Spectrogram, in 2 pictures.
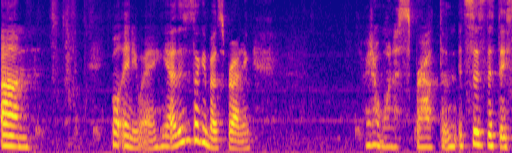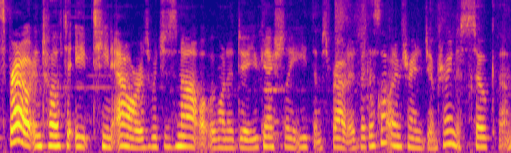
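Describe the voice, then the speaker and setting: With ordinary pitch variation and a medium pitch, a woman gets through her words at a fairly quick pace. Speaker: cooking video host and cookbook author. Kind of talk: casual home cooking tutorial. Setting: home kitchen, filming herself. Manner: chatty, halting with many ums.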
